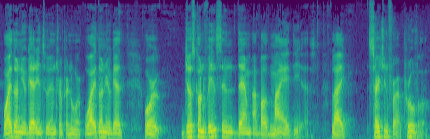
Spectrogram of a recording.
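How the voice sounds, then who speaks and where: A man's voice: medium pitch, steady tone, a little slow. A man from Honduras with a Honduran Spanish accent, whose first language is Spanish, co-hosting a podcast in casual chat, often stopping to restart phrases and search for words. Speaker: podcast co-host.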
